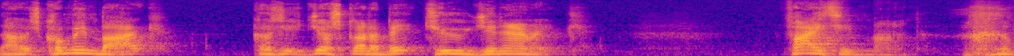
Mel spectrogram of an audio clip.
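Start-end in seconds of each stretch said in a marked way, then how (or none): 3.9-5.1 put-on British accent voice. Answering a viewer's request, trying out a John Fury impression. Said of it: "When I say fighting man, it comes back".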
